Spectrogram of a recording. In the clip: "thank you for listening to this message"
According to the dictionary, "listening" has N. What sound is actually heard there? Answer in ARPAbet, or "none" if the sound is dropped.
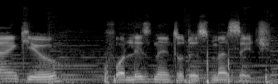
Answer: N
